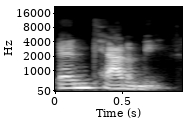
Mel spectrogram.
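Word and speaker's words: NCADEMI: accessible digital educational materials and instruction pronounced an academy and we are a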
